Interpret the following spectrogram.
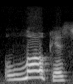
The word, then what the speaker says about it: locus: Now, what does locus mean to you? It's an insect, and when they come in swarms, they eat plants and leaves. No, that's locust. I said locus. L-O-C-U-S, locus.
